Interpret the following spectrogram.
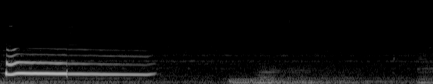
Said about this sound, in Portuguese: Até que tu escuta um uivado, ou melhor, vários uivados, à distância.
